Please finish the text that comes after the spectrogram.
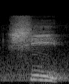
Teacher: se pronuncia sh She con una I larga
